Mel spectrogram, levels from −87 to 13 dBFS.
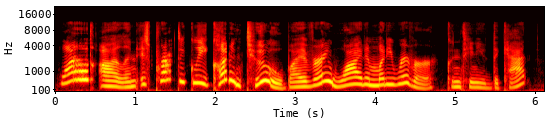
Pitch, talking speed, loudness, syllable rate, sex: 285 Hz, 165 wpm, -18 LUFS, 5.1 syllables/s, female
